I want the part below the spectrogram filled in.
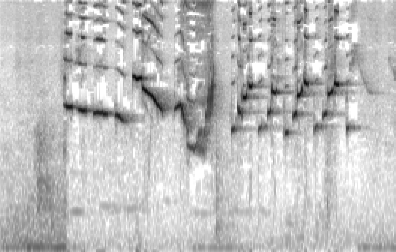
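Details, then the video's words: Oriental magpie-robin in loud, lively song meant to provoke a rival: clear whistled phrases, some sliding down, others rising, followed by a quick run of short chirped notes, after a low rumbling sound at the start. "KACER GACOR BIKIN EMOSI LAWAN,PANCINGAN KACER EMOSI BIAR NGOBRA"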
